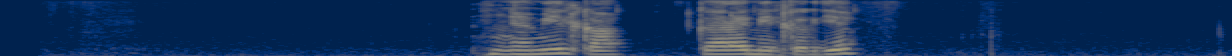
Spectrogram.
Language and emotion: Russian, neutral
